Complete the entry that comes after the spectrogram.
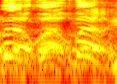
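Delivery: high, silly bleh noises; imitated spurting noise. Imitates boobs leaking milk.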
